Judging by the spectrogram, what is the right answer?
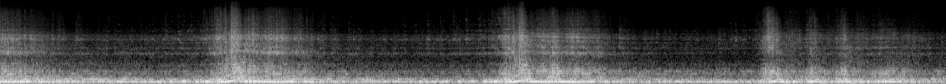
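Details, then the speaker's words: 1969 Camaro V8 with headers, heard from the rear, given a little gas: three throttle blips, deep rumble rising and falling cleanly, no clatter or misfire; normal revving, healthy engine and exhaust. "I'm gonna go ahead and give it a little gas, a little acceleration. You guys can hear it in the back."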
